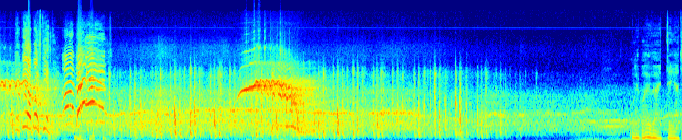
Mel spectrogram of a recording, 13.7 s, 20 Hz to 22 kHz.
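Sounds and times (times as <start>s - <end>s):
horse neighing: 0.0s - 3.2s, 4.8s - 6.9s
galloping horse hooves: 0.0s - 12.6s
speech: 0.5s - 2.3s.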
